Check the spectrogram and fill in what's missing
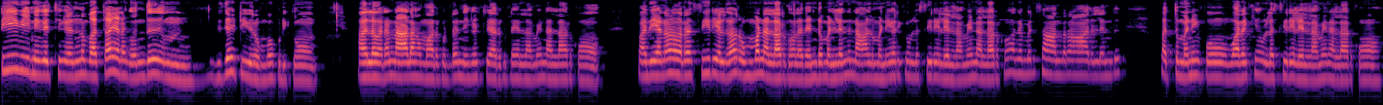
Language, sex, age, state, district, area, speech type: Tamil, female, 45-60, Tamil Nadu, Tiruvarur, rural, spontaneous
